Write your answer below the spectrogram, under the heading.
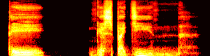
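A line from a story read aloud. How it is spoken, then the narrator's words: Quiet voice. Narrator (Russian): тихим голосом сказала ему Багира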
